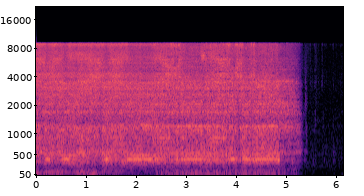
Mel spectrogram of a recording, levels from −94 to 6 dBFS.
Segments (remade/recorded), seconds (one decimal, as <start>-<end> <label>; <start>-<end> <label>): 0.0-2.4 remade; 2.4-6.1 recorded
